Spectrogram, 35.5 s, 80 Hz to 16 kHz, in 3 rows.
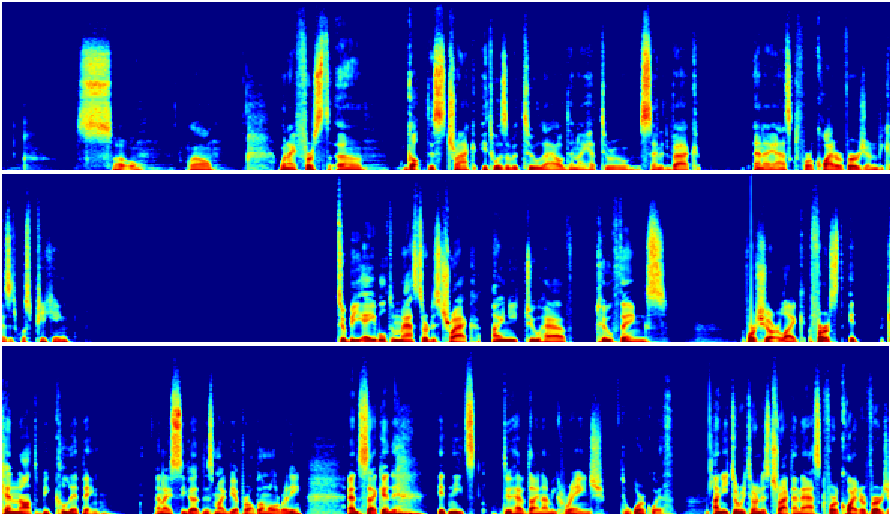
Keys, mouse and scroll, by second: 0.9 space, 1.2 ctrl+scroll down 2, 5.2 click, 6.2 ctrl+scroll up 2, 10.2-10.6 ctrl+scroll up 2, 11.1-11.4 ctrl+scroll up 2, 12.2-12.5 ctrl+scroll up 2, 33.0-34.1 drag.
